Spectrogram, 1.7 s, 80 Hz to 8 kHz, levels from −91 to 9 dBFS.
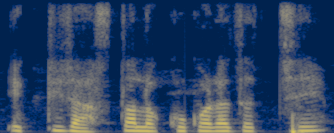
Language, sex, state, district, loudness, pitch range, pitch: Bengali, female, West Bengal, Alipurduar, -17 LUFS, 225-240 Hz, 225 Hz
